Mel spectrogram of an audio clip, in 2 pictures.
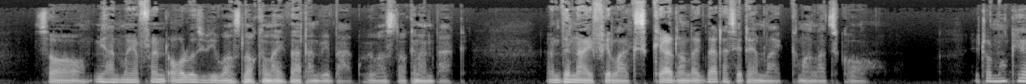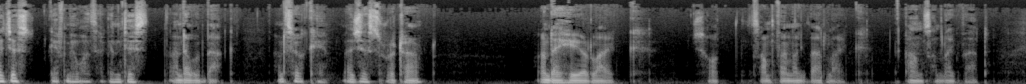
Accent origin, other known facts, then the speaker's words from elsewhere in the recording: Gaza, Gaza Strip, Palestine; also born or lived in Iraq; Yeah. I was born in 1991 in Iraq. And we and my family, we left Iraq to move to Gaza in 1994. I born in Iraq.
